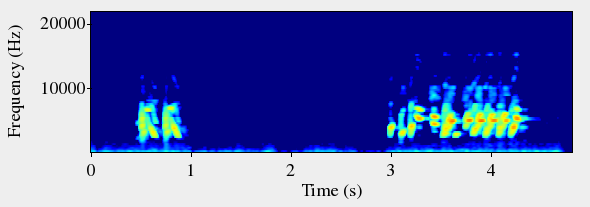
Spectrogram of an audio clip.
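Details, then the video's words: Wild European goldfinch song: two quick high notes, a pause of about two seconds, then a lively run of rapid, liquid twittering notes. "تغريد الحسون البري"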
